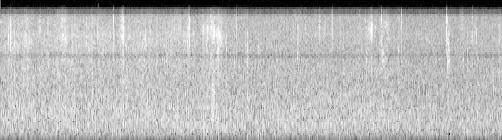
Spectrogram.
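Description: Horse hooves thud softly on grass.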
